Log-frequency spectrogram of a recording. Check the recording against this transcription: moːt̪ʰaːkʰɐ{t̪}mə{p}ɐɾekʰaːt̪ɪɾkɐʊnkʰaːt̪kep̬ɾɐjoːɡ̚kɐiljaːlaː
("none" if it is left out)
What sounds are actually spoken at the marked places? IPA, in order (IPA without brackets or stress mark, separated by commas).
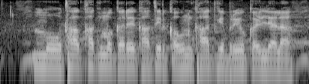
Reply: t̪, k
